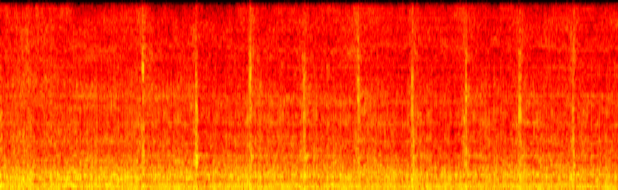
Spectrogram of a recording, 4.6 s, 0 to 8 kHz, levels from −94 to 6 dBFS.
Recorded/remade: remade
